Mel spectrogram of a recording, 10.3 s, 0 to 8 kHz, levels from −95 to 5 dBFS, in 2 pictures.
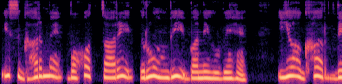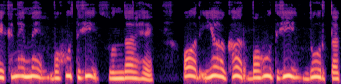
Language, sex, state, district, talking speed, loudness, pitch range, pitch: Hindi, female, Bihar, Saran, 150 wpm, -12 LUFS, 225-295 Hz, 255 Hz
